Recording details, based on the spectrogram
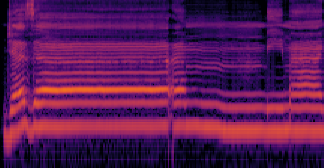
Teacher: Again இங்கே பார்த்தீங்கன்னா தன்வீனுக்கு அப்புறமா பா. ஸோ இது இக்லாப், நூனுக்கு பதிலாக மீமை புரட்டி ஓதுவோம், குன்னாவும் செய்யணும். · ஜஸாவில் இருக்கிறது ஒரே வார்த்தையில் மத்தை தொடர்ந்து வரக்கூடிய ஹம்சா, மத்து முத்தசல், 5 ஹரக்கத்தளவு நீட்டம் கொடுத்து ஓதணும்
